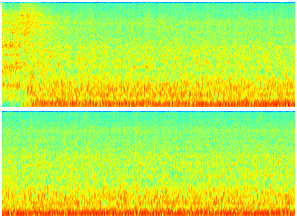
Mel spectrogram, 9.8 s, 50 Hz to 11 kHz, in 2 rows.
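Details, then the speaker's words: Ford 347 stroker V8 turnkey crate engine, final test start with its gauge cluster before going to the customer. A brief crank, then it catches and settles into a strong, even note with no knocks or misses; a healthy engine. "Okay, here's our 347 stroker Ford. We're going to start it up."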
